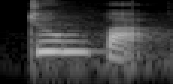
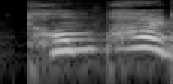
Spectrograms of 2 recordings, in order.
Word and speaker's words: টুম্পা: টুম্পা একটু অবাক হয়ে দেখল মিসেস হেনরিকসন তার নামটা ঠিক ঠিক উচ্চারণ করেছেন। অন্য কেউ হলে টুম্পা রায়হান না বলে বলতো ঠম্পা রায়হান।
